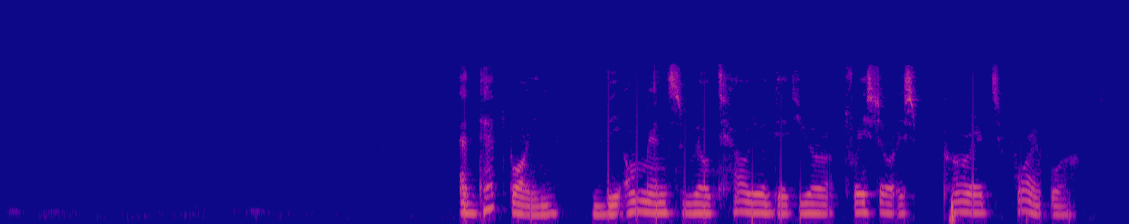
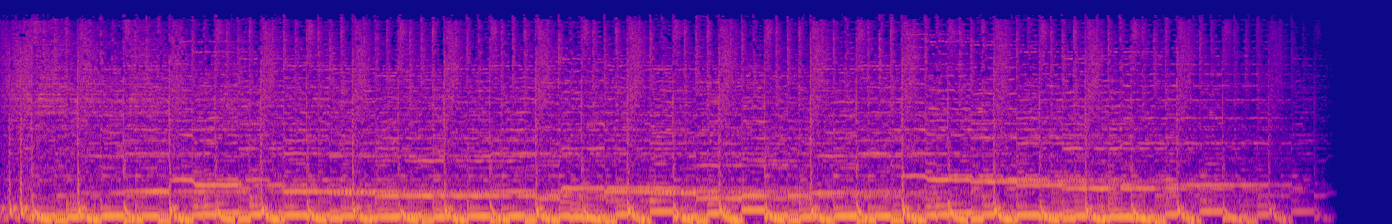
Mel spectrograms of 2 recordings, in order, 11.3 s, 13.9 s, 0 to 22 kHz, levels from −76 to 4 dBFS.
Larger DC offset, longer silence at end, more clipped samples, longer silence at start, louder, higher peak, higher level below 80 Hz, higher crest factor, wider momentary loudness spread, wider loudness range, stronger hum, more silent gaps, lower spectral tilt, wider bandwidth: neither; second, 0.5 s vs 0.65 s; neither; first, 4.6 s vs 0 s; second, -36 LUFS vs -20 LUFS; second, -20 dBFS vs -8 dBFS; second, -60 dBFS vs -24 dBFS; first, 18 dB vs 10 dB; first, 8 LU vs 3 LU; first, 5 LU vs 1 LU; neither; neither; about the same, -5.5 dB/octave vs -4.5 dB/octave; second, 8 kHz vs 17.5 kHz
